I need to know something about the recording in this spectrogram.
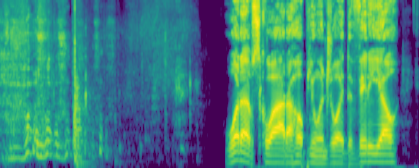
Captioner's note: both laugh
